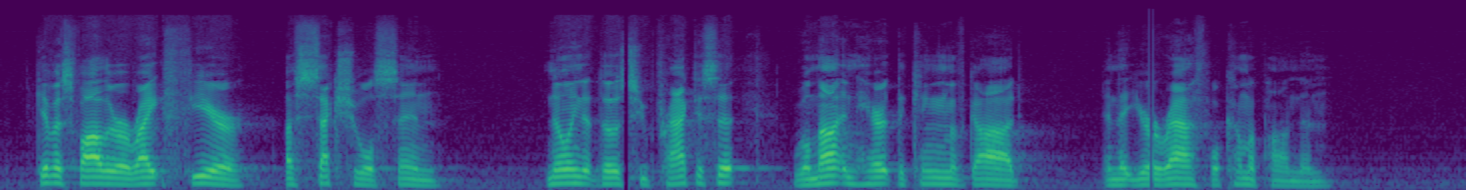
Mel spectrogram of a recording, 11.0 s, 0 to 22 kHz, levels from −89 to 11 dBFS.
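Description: At 4.68 to 4.72 s and again at 8.62 to 8.65 s the sound drops out for about 41 ms and 30 ms, a gap at a join of encoded pieces. Separately encoded segments were butted together untrimmed, so encoder delay and final-frame padding leave brief silences with smeared edges before the sound resumes where it stopped.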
